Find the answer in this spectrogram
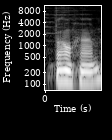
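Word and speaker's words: Balham: balaam haven't been to bellam very much belham silent h uh i'm aj wonder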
